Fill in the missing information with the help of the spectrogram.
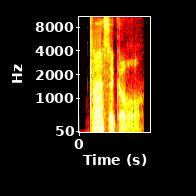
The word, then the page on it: classical: British English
